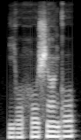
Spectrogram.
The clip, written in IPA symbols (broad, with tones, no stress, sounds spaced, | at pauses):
j o˨ h o˧ ʃ ã˦ ɡ o˦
